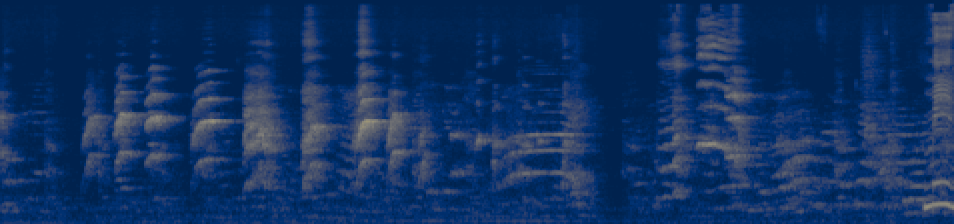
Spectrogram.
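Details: Talking parrot saying words in Hindi like “meri mummy” in a rapid string of short, scratchy, voice-like syllables, a brief silence, then more clipped chattering, in a small indoor room.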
